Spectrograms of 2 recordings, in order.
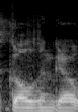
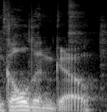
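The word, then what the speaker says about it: Gholdengo: The H in Golden Go. It's GHO, like ghoul. And I was like, I don't... Anyways. Yeah, anyways. Okay, so Golden Go.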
